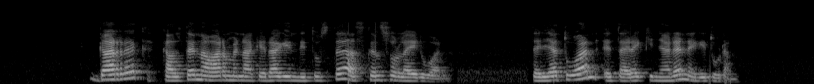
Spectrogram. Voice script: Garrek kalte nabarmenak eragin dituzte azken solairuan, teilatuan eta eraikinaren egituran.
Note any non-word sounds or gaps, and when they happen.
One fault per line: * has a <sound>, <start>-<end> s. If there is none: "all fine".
all fine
